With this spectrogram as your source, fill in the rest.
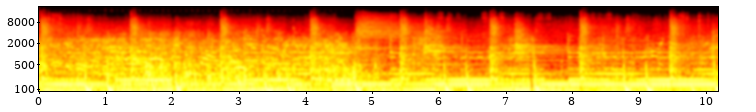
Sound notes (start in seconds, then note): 0.0 people chattering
